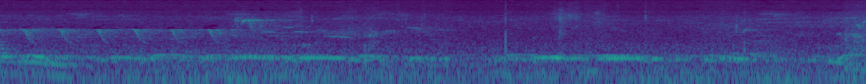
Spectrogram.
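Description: Songbirds calling in woodland. A rapid series of high ticking notes, about eight a second, stops a little over a second in. Under it runs a continuous lower string of short rising-and-falling notes, with a few brief high chirps.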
